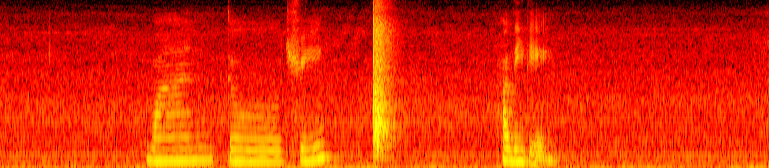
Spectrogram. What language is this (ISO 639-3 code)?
eng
